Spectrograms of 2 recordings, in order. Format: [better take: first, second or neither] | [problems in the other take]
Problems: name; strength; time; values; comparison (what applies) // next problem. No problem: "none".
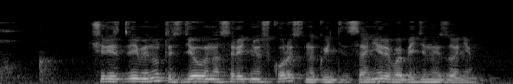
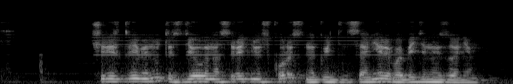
first | noise reduction (neural separator model SepFormer DNS4)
